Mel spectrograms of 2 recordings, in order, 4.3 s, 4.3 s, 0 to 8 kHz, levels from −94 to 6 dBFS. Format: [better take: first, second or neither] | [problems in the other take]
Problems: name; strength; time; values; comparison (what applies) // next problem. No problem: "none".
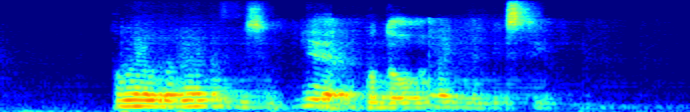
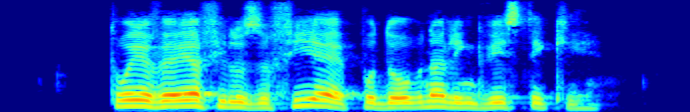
second | noise reduction (neural mask model DeepFilterNet 3)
